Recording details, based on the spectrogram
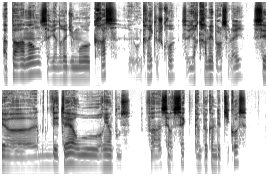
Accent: Auvergne-Rhône-Alpes, France; Je viens de la Drôme.

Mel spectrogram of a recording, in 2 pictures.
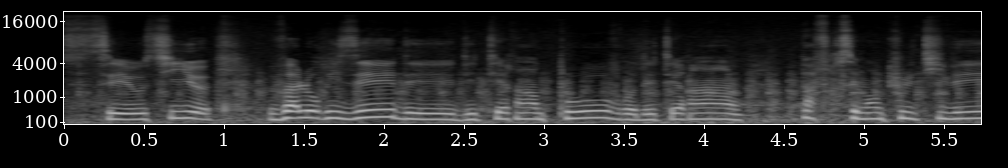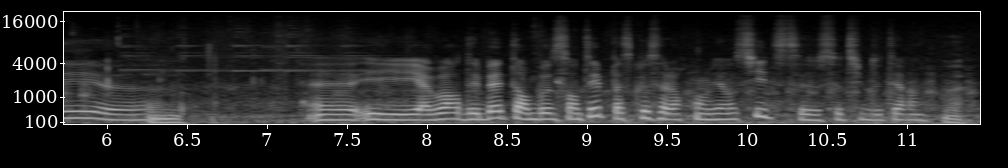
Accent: Auvergne-Rhône-Alpes, France; Moi je suis née en Ardèche déjà. J'ai grandi en Ardèche

